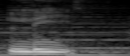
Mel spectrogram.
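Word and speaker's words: 梨: Esto es porque la palabra china para peras se pronuncia li. Suena igual que la palabra salir o despedida, que también puede significar separación.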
